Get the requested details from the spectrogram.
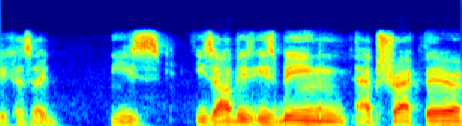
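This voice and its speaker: A man talks with fairly even intonation. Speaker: channel host reading a book aloud. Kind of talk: reading aloud with commentary. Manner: casual, halting asides.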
